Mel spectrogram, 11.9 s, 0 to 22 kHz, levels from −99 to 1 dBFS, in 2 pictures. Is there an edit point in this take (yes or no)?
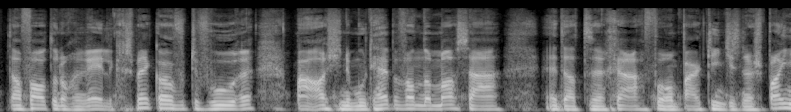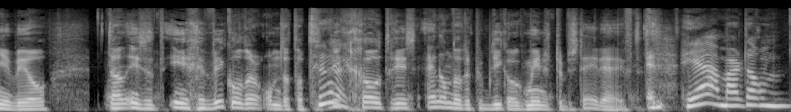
yes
